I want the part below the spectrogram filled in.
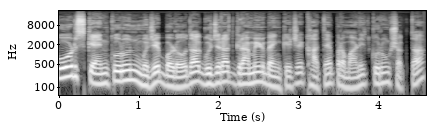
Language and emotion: Goan Konkani, neutral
